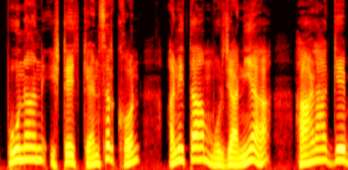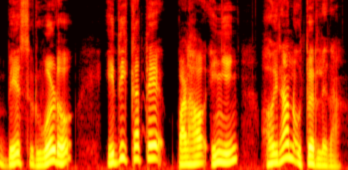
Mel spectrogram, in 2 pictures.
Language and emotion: Santali, surprised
